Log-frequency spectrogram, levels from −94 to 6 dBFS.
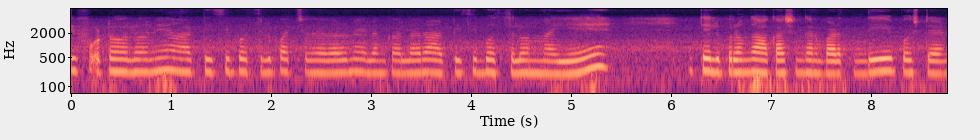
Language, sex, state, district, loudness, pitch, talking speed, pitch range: Telugu, female, Andhra Pradesh, Srikakulam, -17 LUFS, 225 Hz, 145 wpm, 215-235 Hz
